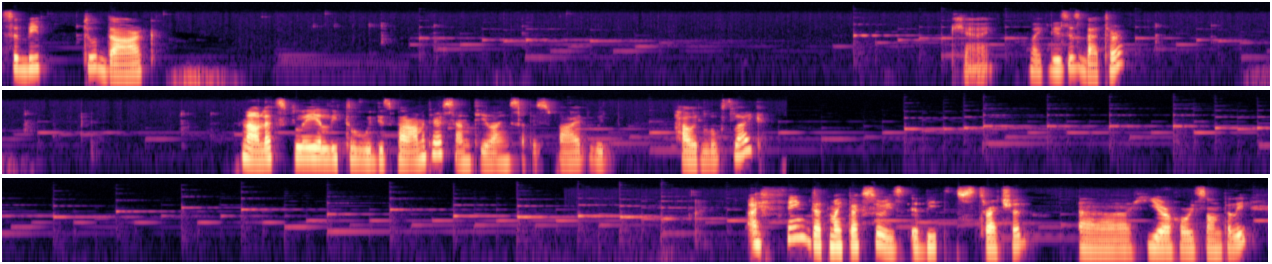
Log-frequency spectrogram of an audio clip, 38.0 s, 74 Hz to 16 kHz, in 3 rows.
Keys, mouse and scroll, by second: 0.0-1.9 middle drag, 1.9 click, 3.1-3.7 middle drag, 3.7 scroll up 4, 5.8 click, 9.4-9.9 scroll down 2, 9.9 middle click, 10.3-10.8 scroll up 4, 15.0-17.4 drag, 17.4 scroll up 1, 17.7 middle click, 18.2-19.0 scroll up 1, 19.0 middle click, 19.5-20.7 scroll down 1, 20.7-21.7 drag, 22.4 click, 24.0-25.9 drag, 25.9 scroll down 6, 26.1-27.6 scroll up 3, 27.6 scroll up 1, 27.8-28.4 scroll down 3, 28.4 scroll up 3, 28.5 click, 30.9 scroll up 3, 31.1-31.8 scroll down 2, 31.8-32.8 scroll up 2, 32.8-33.3 shift+middle drag, 33.3 scroll up 1, 33.9-35.5 scroll up 1, 37.0-38.0 scroll down 2.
